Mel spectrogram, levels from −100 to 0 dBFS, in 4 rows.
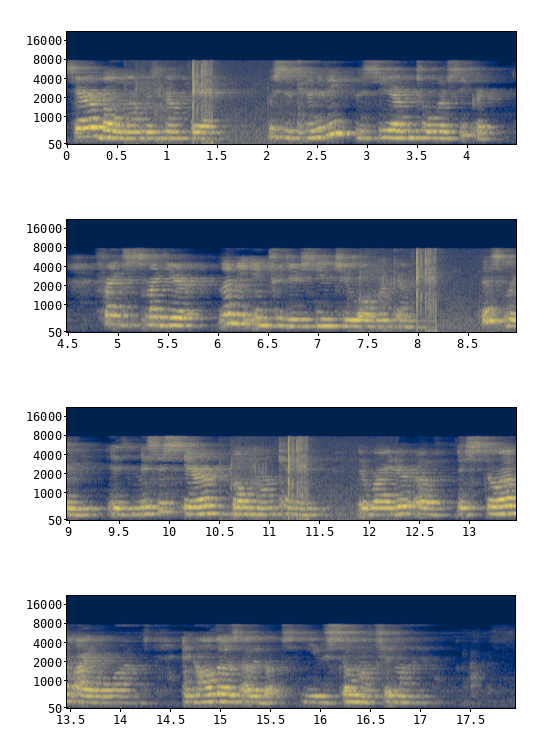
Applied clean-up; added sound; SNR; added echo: none; Tearing; 14 dB; reverberation time 0.7 s.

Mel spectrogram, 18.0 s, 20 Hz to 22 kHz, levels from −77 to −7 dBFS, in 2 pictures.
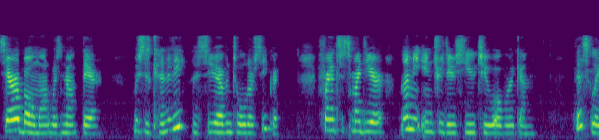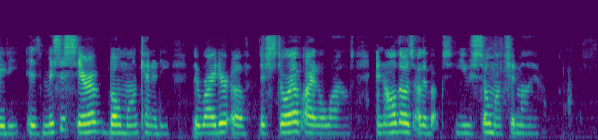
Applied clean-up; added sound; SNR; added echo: none; none; none; none.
